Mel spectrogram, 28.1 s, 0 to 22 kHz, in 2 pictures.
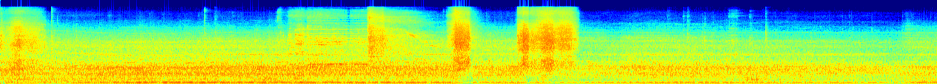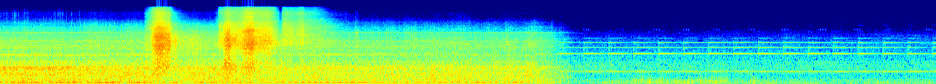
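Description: Illinois Central diesel locomotives hauling a freight train, engines running with a steady low rumble and several short, loud bursts of noise over it. About 22 seconds in this gives way abruptly to a grade-crossing bell ringing steadily, about two strikes a second.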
